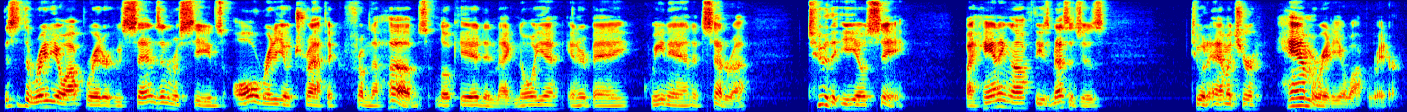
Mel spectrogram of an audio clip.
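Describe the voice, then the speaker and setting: A man's voice: lowish voice, animated, normal speed. A man reading scripted narration for an instructional video.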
